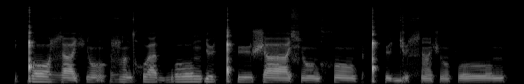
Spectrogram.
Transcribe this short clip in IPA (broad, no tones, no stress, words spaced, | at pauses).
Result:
ŋ͡ǃɔ ɮaçɔ̃ | ɮɔ̃dχʷaːdboːŋɗy ǃʰyːʃaːɕɔ̃ːɡ xɔ̃ːpǃʰy ɟyɬãʃõ foːŋ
